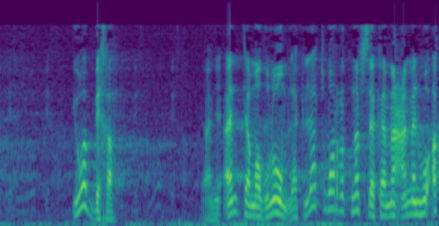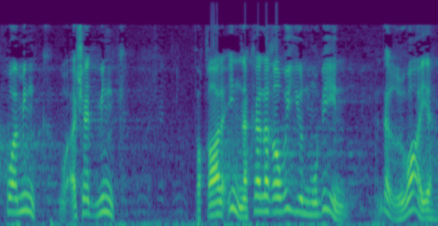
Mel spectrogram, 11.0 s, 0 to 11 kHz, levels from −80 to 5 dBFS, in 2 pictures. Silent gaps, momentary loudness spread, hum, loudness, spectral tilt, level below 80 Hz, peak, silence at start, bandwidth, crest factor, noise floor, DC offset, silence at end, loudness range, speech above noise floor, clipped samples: none; 14 LU; none; -16 LUFS; -4.5 dB/octave; -40 dBFS; 0 dBFS; 0 s; 11 kHz; 16 dB; -41 dBFS; under 0.1%; 0 s; 3 LU; 25 dB; under 0.1%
